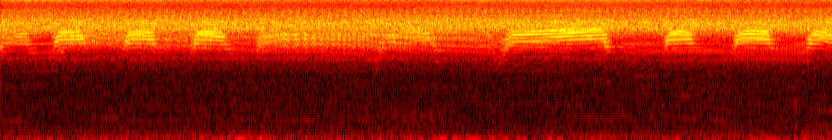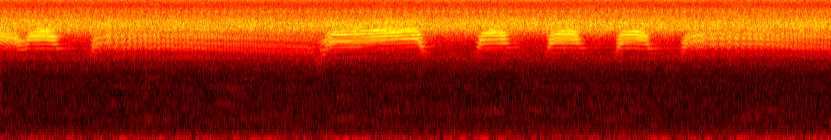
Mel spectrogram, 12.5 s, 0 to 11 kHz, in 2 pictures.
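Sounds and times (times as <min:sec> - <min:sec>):
chorus of several cicadas buzzing and throbbing: 0:00.0 - 0:07.7, 0:08.6 - 0:12.4.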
